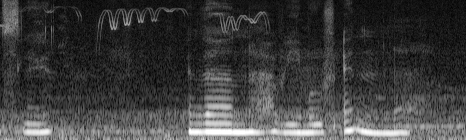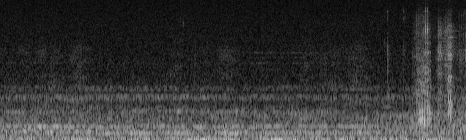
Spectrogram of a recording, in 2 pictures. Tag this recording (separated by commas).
inside a large room or hall, Speech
